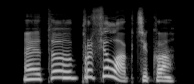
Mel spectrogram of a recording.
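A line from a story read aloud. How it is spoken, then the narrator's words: Unabashed squeak. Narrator (Russian): пискнул мой змеёныш, совершенно не стесняясь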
